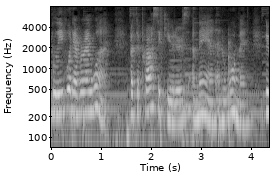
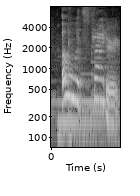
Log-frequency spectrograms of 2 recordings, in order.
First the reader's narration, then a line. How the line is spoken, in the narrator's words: Grace exclaimed, excited to see someone she knew first thing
